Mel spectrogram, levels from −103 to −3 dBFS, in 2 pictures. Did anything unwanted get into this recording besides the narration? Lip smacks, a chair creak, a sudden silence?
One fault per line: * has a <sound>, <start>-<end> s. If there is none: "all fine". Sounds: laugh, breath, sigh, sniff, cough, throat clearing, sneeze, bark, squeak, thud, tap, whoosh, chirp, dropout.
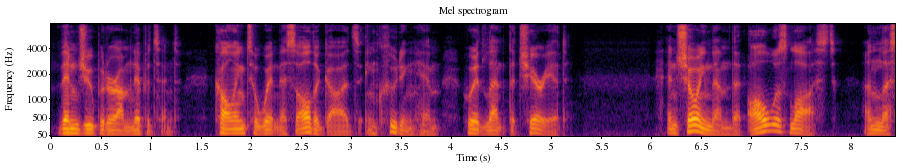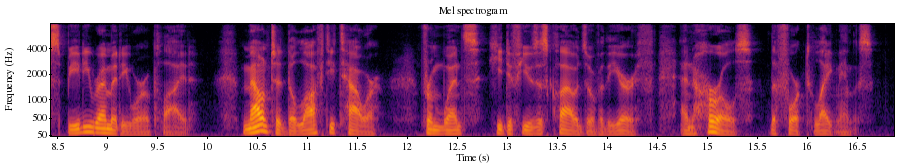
all fine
